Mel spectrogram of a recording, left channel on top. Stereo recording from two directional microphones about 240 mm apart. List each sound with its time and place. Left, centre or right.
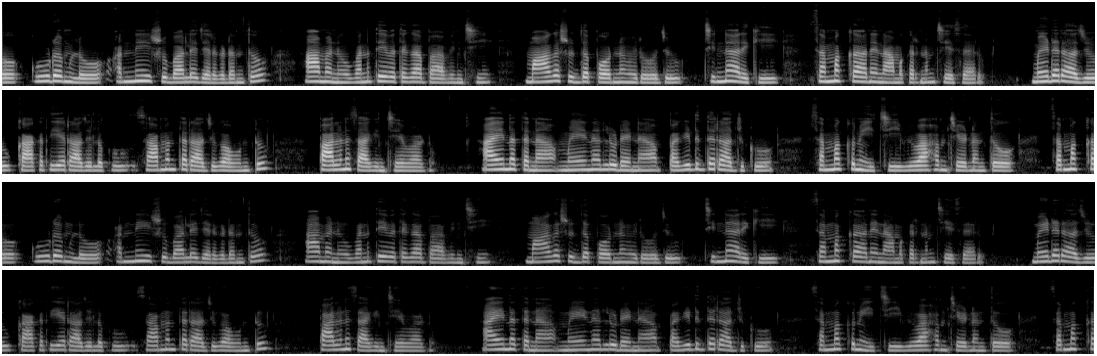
0.0 s speech: centre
